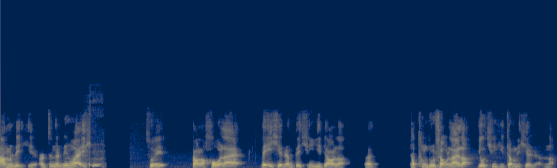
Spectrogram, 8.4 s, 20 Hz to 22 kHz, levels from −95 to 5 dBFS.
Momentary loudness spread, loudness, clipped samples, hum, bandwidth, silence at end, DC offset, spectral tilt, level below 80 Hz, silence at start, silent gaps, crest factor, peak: 12 LU; -30 LUFS; under 0.1%; none; 7.6 kHz; 0.05 s; under 0.1%; -6.5 dB/octave; -82 dBFS; 0 s; 1.60-1.94 s, 5.25-5.45 s, 5.68-6.13 s; 20 dB; -10 dBFS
